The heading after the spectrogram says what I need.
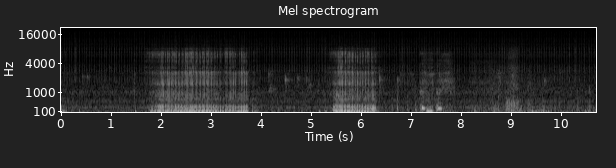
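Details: Adult woman asleep at night, recorded by her husband: two loud, rough, rattling snores about four seconds apart, with quieter breathing between them in a quiet room; heavy snoring.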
